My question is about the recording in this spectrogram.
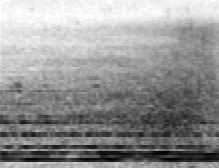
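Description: Ambient background score of sustained keyboard chords, with a rising hiss swelling in over the second half.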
